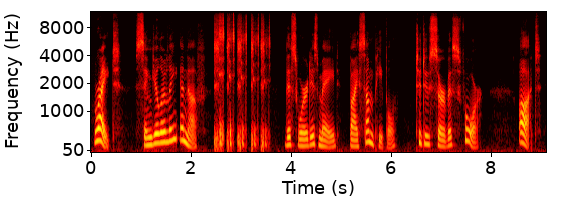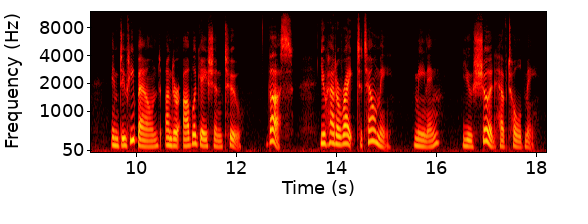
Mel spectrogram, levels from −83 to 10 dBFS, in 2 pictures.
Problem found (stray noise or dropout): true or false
true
